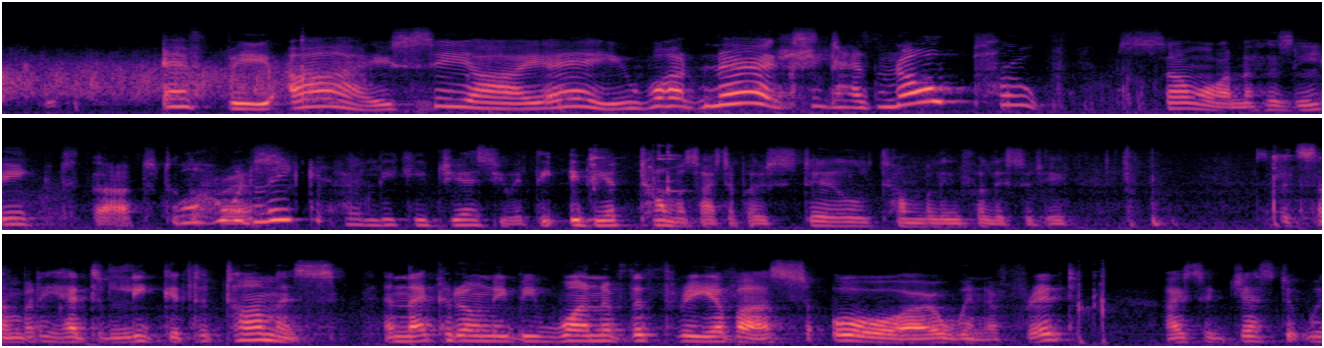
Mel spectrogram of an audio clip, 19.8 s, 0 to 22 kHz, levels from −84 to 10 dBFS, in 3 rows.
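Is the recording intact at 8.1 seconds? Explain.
Yes, at 8.1 seconds the audio is intact, with no dropout, click, distortion or other fault present at that moment.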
